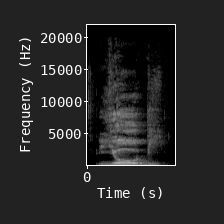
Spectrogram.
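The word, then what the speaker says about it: 曜日: ça arrive par exemple le mot jour de la semaine qui s'écrit comme ça ça se prononce yooby et là je voulais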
